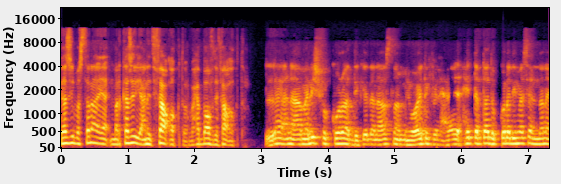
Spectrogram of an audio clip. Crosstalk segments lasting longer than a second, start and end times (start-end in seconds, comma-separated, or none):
none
